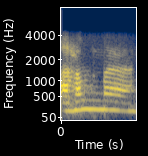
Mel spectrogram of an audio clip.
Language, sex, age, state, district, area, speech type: Sanskrit, male, 18-30, Karnataka, Bagalkot, urban, conversation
